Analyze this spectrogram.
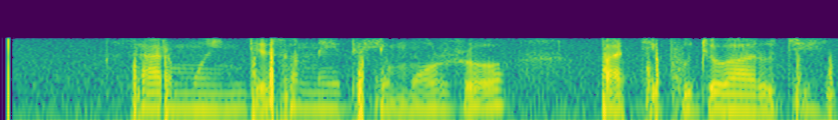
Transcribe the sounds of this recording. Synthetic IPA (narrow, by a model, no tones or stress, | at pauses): saɾmuind͡ʒesɔnːed̪ʱimuɾːɔ̰pa̰t͡ʃipud͡ʒobʱaɾṵt͡ʃi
